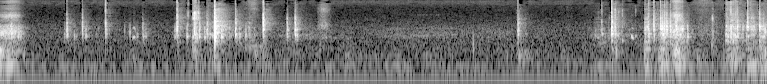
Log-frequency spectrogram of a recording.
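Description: Faint, scattered clicks and taps of a hard plastic DX Phoenix Unizord toy robot being handled and turned in the hands. There is a cluster of clicks in the first two seconds, a lone one partway through and a few more near the end.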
